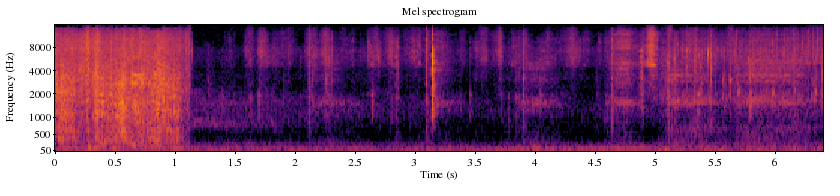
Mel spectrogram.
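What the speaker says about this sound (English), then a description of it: "we're just gonna wait for all the oil to come out of this pan" Motor oil drains from a car's oil pan into a container, a steady low trickle and patter that follows a louder, splashier first second and carries on quietly with occasional small clicks.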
